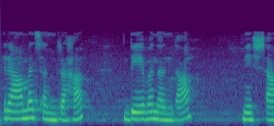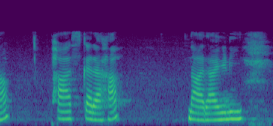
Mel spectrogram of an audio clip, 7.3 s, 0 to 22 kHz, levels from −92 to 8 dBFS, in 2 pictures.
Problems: none marked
